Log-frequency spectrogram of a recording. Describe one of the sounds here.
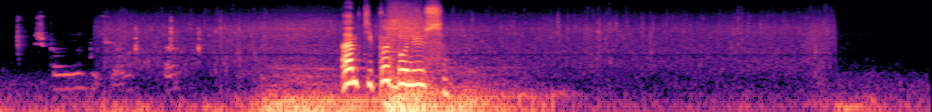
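Water sloshes and splashes as a large animal swims.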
